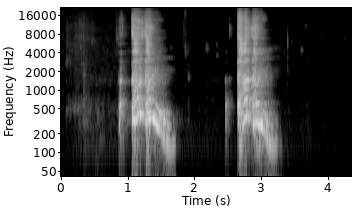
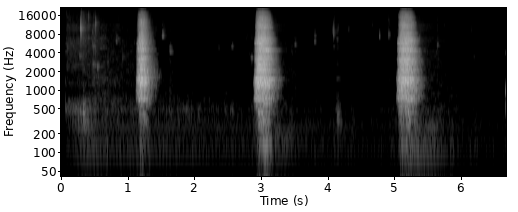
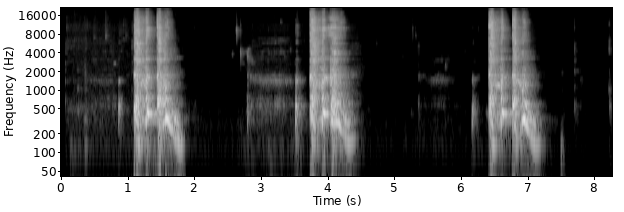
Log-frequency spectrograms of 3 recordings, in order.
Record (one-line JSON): {"cough_length": "4.4 s", "cough_amplitude": 32768, "cough_signal_mean_std_ratio": 0.41, "exhalation_length": "6.7 s", "exhalation_amplitude": 32767, "exhalation_signal_mean_std_ratio": 0.25, "three_cough_length": "8.3 s", "three_cough_amplitude": 32768, "three_cough_signal_mean_std_ratio": 0.37, "survey_phase": "beta (2021-08-13 to 2022-03-07)", "age": "18-44", "gender": "Female", "wearing_mask": "No", "symptom_none": true, "symptom_onset": "11 days", "smoker_status": "Current smoker (e-cigarettes or vapes only)", "respiratory_condition_asthma": false, "respiratory_condition_other": false, "recruitment_source": "REACT", "submission_delay": "1 day", "covid_test_result": "Positive", "covid_test_method": "RT-qPCR", "covid_ct_value": 33.8, "covid_ct_gene": "E gene", "influenza_a_test_result": "Negative", "influenza_b_test_result": "Negative"}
